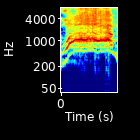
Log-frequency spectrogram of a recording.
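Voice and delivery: very high, loud shouted shriek; two million birds screeching; screaming chickens. Retold or imitated. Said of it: "이러면서 날아오고 있어요".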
